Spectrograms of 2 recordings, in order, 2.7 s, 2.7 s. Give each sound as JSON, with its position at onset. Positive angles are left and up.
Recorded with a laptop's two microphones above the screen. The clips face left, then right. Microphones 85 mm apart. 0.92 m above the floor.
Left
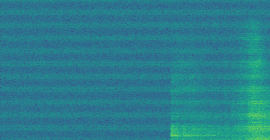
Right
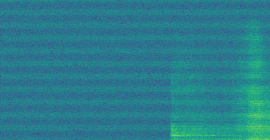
{"t": 1.7, "sound": "a zipper", "side_deg": 15, "distance_m": 6.0}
